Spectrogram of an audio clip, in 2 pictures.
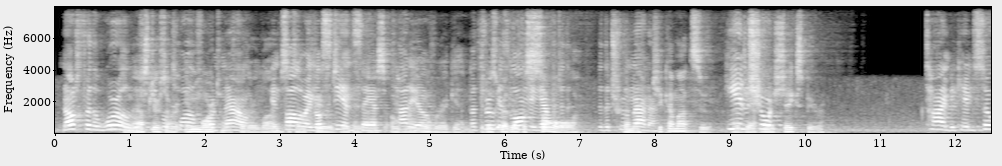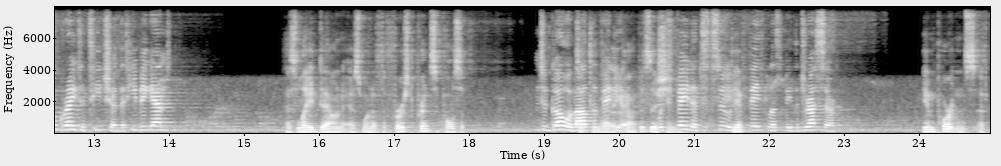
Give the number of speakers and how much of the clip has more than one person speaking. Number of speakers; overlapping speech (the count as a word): two, about 43%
